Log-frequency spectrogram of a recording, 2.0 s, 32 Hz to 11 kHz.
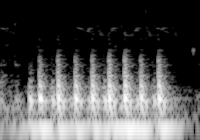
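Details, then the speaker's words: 2013 Mustang GT rear sway bar stabilizer link shaken by hand: quick run of dull knocks, about six a second, similar to the rear clunk over bumps while driving; worn link, passenger side worse, being replaced. "it a knock and it does make some noise that's kind of similar to what the clunk sounds like when I'm driving uh yeah so it looks like the stabilizer needs to be replaced"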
